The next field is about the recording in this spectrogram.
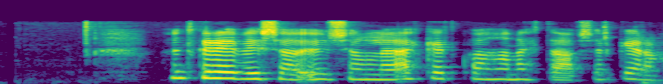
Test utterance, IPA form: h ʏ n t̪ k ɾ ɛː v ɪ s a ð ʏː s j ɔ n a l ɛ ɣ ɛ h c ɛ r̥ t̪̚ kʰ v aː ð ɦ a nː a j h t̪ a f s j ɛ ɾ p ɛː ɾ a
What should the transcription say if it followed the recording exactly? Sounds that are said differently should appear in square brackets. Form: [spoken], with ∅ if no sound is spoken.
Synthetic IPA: h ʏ n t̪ k ɾ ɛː v ɪ s a ð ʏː s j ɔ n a l ɛ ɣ ɛ h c ɛ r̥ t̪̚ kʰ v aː ð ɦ a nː a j h t̪ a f s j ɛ ɾ [c] ɛː ɾ a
